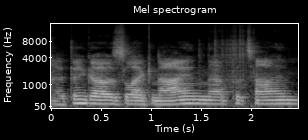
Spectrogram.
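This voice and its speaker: A man's medium-pitched voice at a very slow pace, with monotone, flat intonation. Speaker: self-help vlogger. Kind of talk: casual monologue. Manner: halting.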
